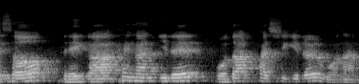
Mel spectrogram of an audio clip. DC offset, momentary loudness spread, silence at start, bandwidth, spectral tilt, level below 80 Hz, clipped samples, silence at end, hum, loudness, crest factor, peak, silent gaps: under 0.1%; 7 LU; 0 s; 10.5 kHz; -7 dB/octave; -62 dBFS; under 0.1%; 0 s; none; -20 LUFS; 18 dB; -2 dBFS; none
